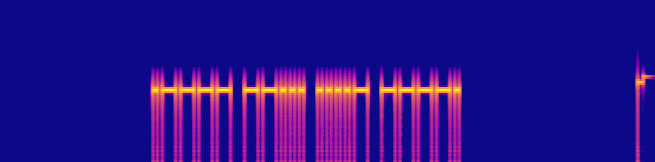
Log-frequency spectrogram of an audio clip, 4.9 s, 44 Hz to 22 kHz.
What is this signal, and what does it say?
Morse code, heard as a keyed tone, about 34 wpm, 700 Hz. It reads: 1749
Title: Numbers - Contest Style - 4-Digit 35wpm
